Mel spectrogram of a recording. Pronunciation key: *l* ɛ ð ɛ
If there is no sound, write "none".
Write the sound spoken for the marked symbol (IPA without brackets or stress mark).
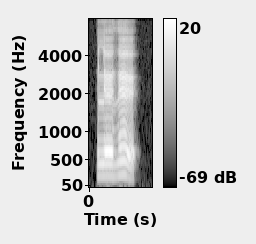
l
